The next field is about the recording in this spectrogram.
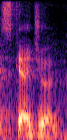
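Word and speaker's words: schedule: अब देख लेते हैं बेटा इसका स्केड्यूल, इसको आप शेड्यूल भी कहते हैं, इसका राइट प्रोनाउंसिएशन होता है स्केड्यूल, राइट।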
